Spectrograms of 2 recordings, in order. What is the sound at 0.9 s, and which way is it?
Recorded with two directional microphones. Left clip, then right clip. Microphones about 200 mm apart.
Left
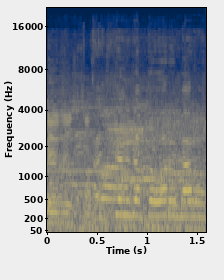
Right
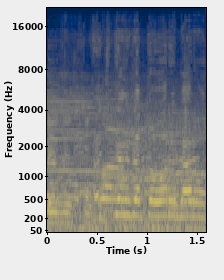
Speech, 40° right (ahead or behind).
